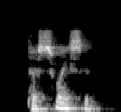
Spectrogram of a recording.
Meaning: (adjective) Able to persuade; convincing; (noun) That which persuades; incitement
- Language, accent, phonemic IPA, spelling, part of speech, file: English, Southern England, /pə(ɹ)ˈsweɪsɪv/, persuasive, adjective / noun, LL-Q1860 (eng)-persuasive.wav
